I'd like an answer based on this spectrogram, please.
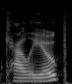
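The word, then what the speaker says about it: calliope: People in New Orleans say Calope.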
